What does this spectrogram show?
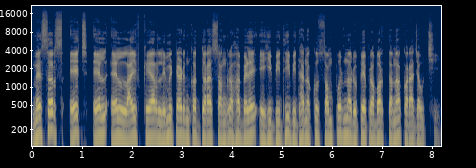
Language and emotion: Odia, neutral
